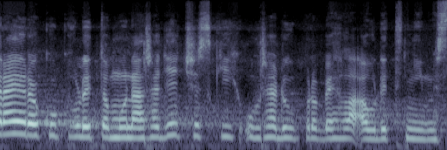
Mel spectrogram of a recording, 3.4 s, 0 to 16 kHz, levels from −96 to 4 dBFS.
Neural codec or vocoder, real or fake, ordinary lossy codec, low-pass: none; real; Opus, 32 kbps; 14.4 kHz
